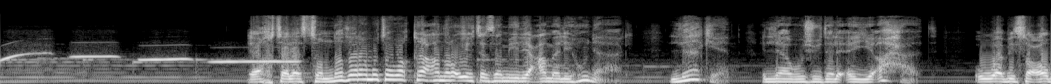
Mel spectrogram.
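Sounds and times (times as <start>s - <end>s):
person whistling in a corridor leading to an elevator: 0.0s - 2.6s
speech: 2.5s - 9.2s, 9.8s - 10.5s.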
